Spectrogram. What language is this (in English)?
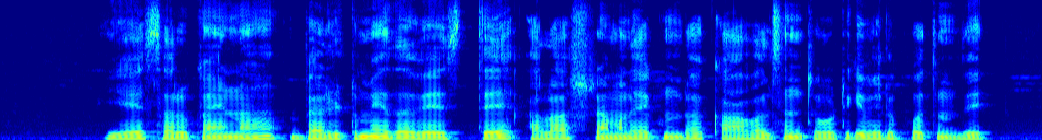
Telugu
